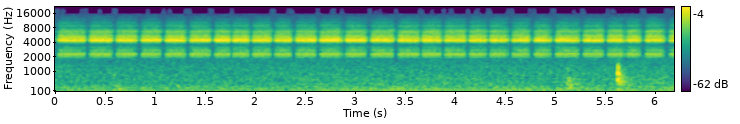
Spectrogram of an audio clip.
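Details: Cicadas singing in the municipal park at Larnaca: a loud, harsh, high buzzing chorus pulsing steadily about three to four times per second, with a faint brief lower sound near the end.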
